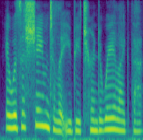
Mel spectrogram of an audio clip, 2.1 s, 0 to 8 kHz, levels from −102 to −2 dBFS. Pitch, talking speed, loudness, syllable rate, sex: 235 Hz, 335 wpm, -16 LUFS, 7.4 syllables/s, female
